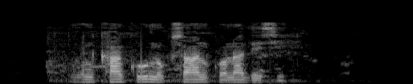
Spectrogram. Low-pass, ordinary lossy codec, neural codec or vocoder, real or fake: 7.2 kHz; MP3, 32 kbps; none; real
